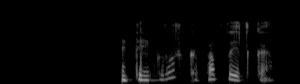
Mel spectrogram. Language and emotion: Russian, neutral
